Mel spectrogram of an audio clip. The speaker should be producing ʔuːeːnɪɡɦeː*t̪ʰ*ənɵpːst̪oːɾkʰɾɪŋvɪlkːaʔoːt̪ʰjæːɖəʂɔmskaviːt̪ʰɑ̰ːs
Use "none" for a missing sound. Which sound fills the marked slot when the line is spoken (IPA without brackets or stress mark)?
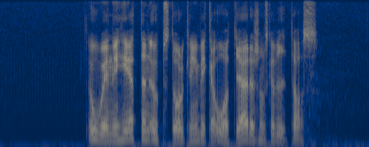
t̪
